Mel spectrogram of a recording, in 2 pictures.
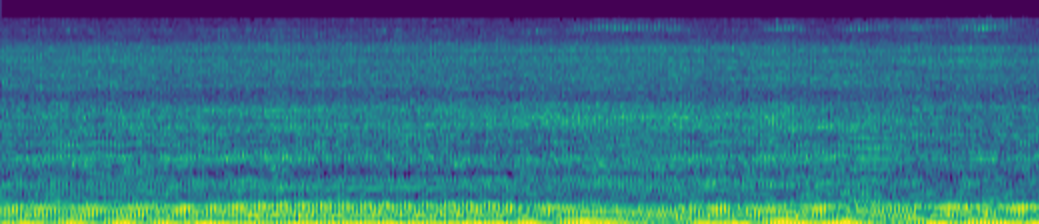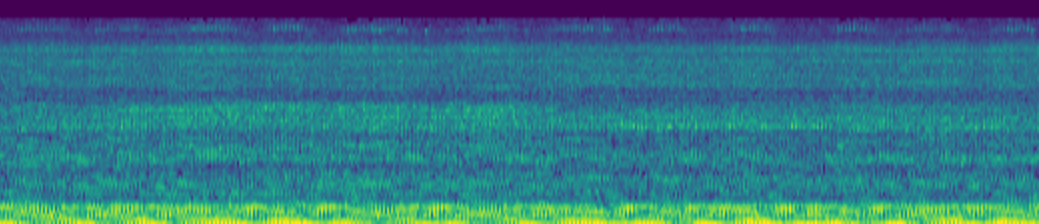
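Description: An engine idling steadily with an even low pulse. Part of its higher hum drops away about five seconds in.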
